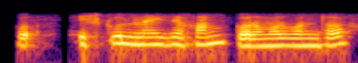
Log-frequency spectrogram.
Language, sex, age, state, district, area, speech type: Assamese, female, 60+, Assam, Goalpara, urban, conversation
